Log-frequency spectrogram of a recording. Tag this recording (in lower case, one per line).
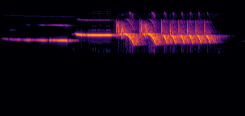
bird
bird call
wild animals
animal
